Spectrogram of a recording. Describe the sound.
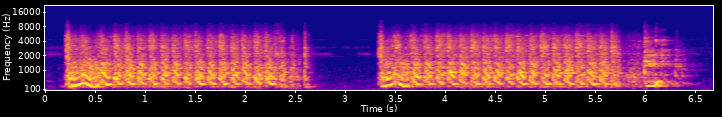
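A car engine with an empty fuel tank cranks without starting: two long bursts of loud, rapid, rhythmic starter churning, separated by a short pause, with a brief third attempt at the end.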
